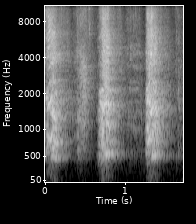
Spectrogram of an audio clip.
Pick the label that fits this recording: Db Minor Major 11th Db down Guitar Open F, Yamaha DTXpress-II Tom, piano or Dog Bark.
Dog Bark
